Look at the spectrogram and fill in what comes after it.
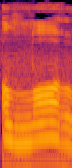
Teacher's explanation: اللہ حمزہ کو لام سے ملائیں گے، لام اسم جلالہ ہے. اللہ منہ بھر کر پڑھیں گے، موٹا پڑھیں گے لام اسم جلالہ کو. اللہ حق سے الگ سے، لام اسم جلالہ سے پہلے زبر ہو تو موٹا پڑھتے ہیں.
